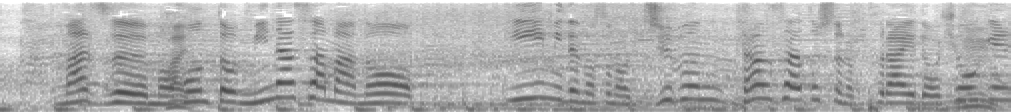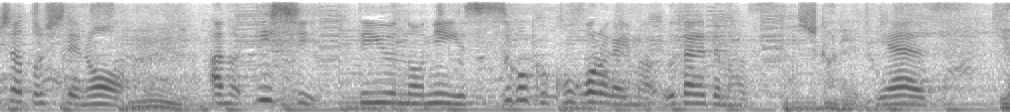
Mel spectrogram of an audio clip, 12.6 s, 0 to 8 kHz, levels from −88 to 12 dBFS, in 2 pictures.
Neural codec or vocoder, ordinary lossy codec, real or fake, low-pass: none; none; real; 7.2 kHz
